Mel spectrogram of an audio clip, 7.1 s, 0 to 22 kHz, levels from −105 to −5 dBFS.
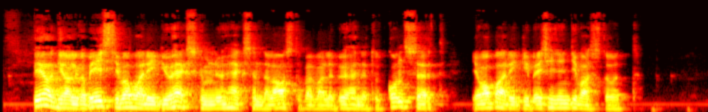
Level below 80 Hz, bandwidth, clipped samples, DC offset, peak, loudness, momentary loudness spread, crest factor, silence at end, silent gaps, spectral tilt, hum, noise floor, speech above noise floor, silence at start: -50 dBFS; 15 kHz; under 0.1%; under 0.1%; 0 dBFS; -16 LUFS; 10 LU; 16 dB; 0.85 s; none; -6.5 dB/octave; none; -60 dBFS; 44 dB; 0.35 s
